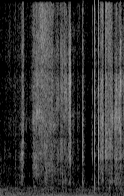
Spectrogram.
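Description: A page of a hardcover picture book being turned by hand: paper rubbing and sliding, with a few light ticks as the page moves, over a low steady hum.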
